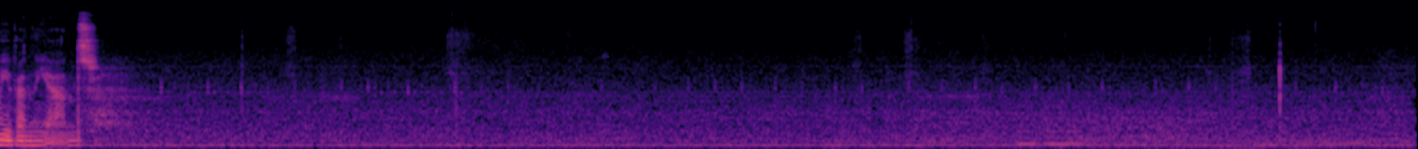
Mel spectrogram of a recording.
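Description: Yarn rustles softly as it is pulled through knitted fabric.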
